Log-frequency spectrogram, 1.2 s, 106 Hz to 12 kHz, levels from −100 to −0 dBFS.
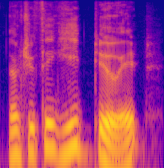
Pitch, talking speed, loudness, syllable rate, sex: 150 Hz, 290 wpm, -16 LUFS, 6.0 syllables/s, male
